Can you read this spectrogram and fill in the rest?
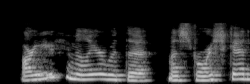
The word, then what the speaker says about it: Matryoshka: And she introduced us to the Russian nesting doll, and she pronounced it Matryoshka.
